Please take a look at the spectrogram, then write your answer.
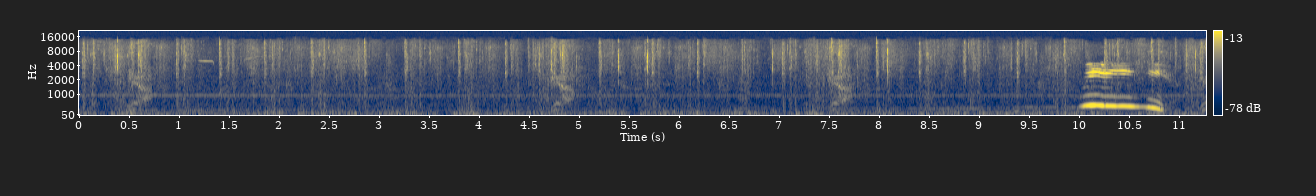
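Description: A horse in the video game Metal Gear Solid V trots along in a soft, regular clip-clop of hooves under faint game ambience, ending in a brief louder whinny-like sound near the close.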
